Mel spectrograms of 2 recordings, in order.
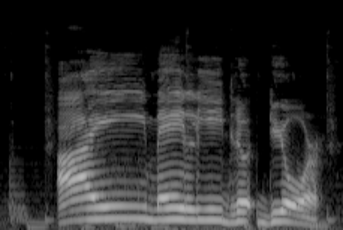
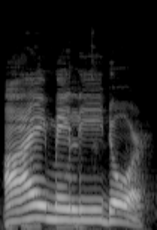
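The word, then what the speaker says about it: Aimé Leon Dore: dropping on the i i may lead dior i said that wrong again hold on let me see uh i melee door that's how you say it i texted the new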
